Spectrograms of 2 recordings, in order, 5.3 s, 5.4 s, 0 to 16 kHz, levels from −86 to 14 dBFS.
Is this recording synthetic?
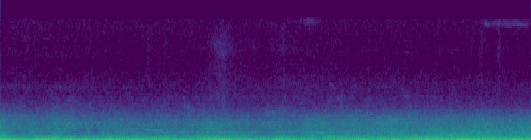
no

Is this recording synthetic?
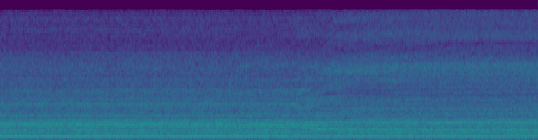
yes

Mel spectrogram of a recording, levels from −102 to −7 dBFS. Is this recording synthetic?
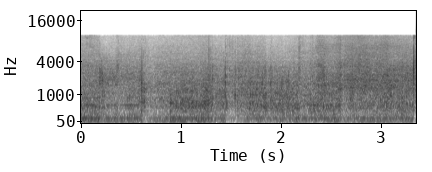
no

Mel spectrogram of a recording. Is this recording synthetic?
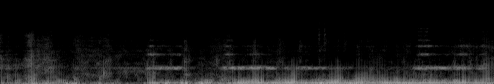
yes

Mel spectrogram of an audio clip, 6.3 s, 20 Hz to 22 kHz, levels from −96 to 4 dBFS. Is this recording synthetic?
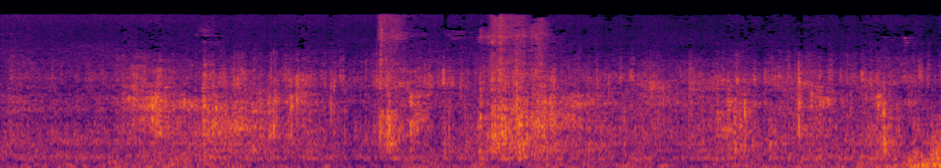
no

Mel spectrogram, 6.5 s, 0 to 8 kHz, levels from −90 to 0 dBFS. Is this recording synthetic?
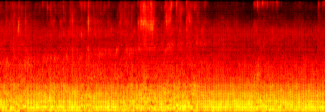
yes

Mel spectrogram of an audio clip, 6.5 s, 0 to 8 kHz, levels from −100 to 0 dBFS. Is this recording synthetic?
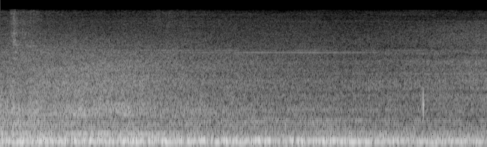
no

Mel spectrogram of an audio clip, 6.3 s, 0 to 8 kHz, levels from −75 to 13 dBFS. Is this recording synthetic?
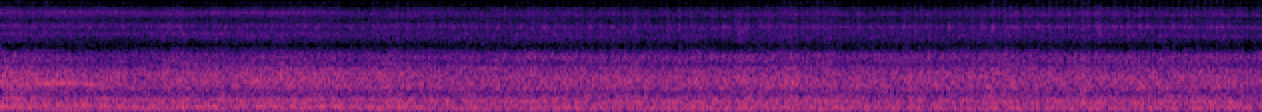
yes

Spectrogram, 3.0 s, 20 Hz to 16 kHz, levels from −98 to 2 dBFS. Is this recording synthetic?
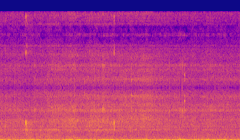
yes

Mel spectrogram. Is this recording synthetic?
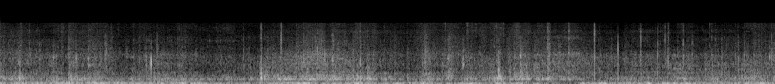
yes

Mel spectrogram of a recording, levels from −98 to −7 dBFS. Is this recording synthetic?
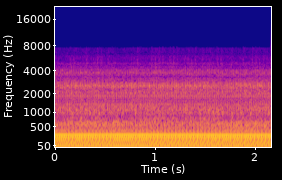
no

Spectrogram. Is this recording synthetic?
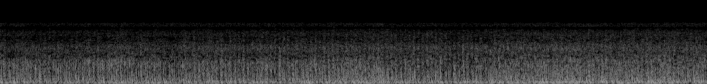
no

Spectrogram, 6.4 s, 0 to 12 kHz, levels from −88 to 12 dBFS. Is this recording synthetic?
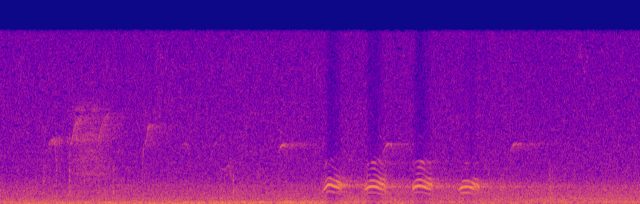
no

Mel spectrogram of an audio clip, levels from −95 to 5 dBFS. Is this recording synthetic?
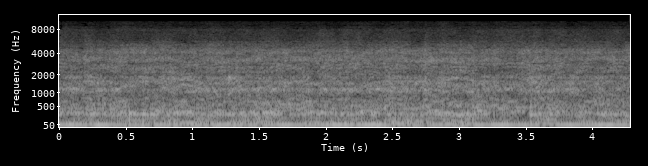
yes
